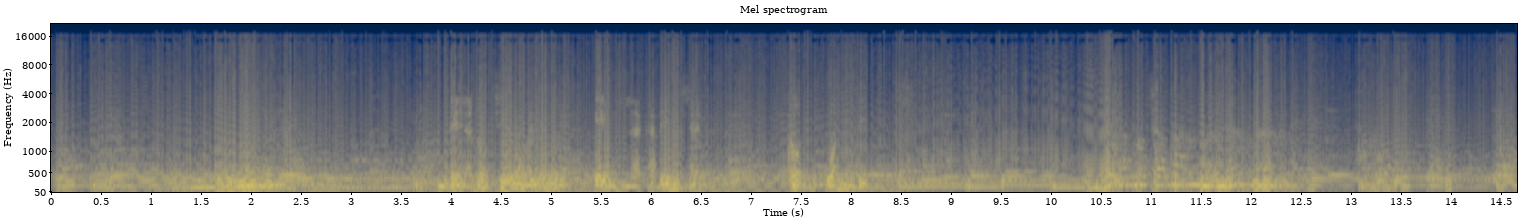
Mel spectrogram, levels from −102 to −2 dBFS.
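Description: A robotic 93.8 Hz rattle runs throughout with the sound. This is buffer tearing: most of each period, fitting a 512-sample buffer, replays audio about 30 ms old.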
